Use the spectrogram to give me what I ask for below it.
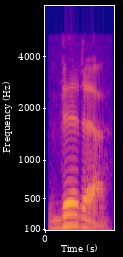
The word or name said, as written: Witte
